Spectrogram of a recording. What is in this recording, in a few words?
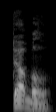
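"double", American English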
